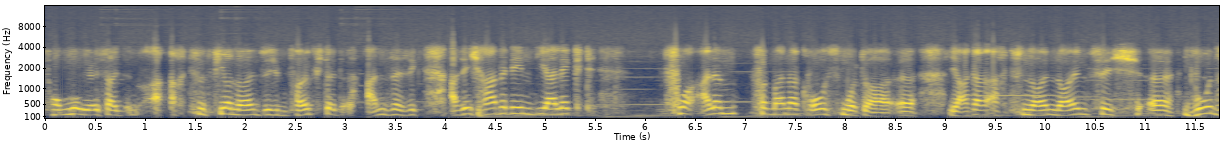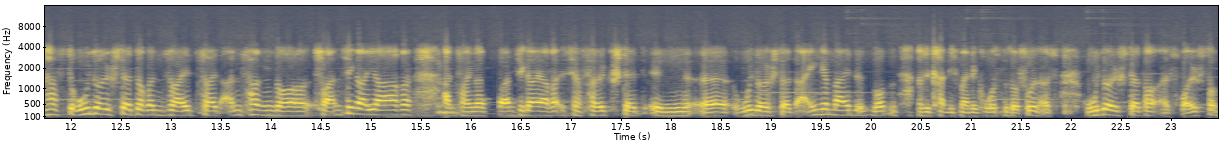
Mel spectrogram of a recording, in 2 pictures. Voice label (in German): Mundart Buch Vorstellung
